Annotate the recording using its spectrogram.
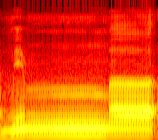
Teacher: ما الف مدہ ہے، 2 حرکات لمبا ہوگا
